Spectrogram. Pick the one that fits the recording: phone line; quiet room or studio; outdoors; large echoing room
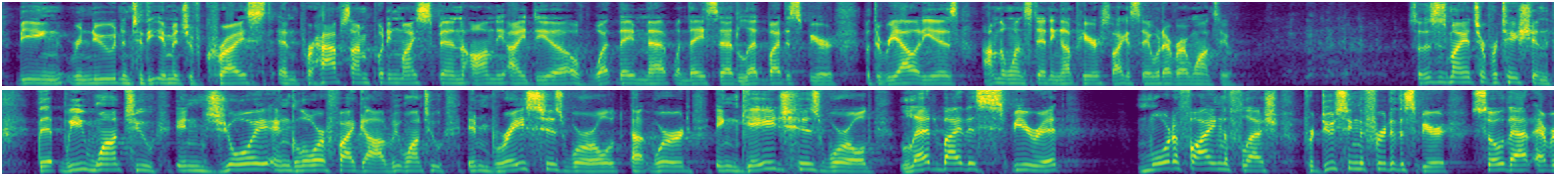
large echoing room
